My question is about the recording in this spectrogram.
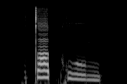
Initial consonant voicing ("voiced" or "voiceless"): voiceless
